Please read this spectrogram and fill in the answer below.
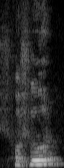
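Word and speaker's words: শ্বশুর: বফলা কি বলব বফলা বফলা যদি শব্দের সুচ ব্যবহার করা হয় যেমন দেখো তক শশুর এটা শব্দের সূচ ব্যবহার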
